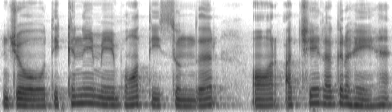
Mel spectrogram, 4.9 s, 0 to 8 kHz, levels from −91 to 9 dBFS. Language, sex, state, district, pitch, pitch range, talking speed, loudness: Hindi, male, Punjab, Kapurthala, 130 Hz, 120-140 Hz, 135 wpm, -18 LUFS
